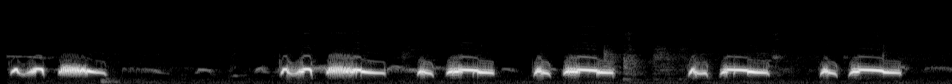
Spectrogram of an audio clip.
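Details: Spotted dove kept as a decoy for lure training, in the thổ voice style: deep, hoarse cooing phrases of a quick double note and a longer drawn coo, repeated several times with short pauses.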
